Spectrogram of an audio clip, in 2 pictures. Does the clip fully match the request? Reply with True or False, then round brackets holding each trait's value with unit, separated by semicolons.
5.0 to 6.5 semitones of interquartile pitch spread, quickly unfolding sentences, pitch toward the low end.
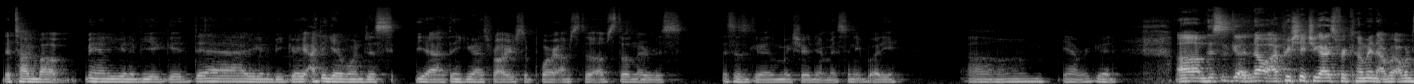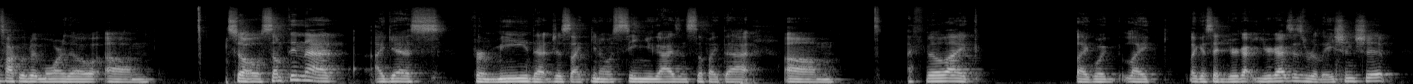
False (2.7 semitones; 215 wpm; 125 Hz)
